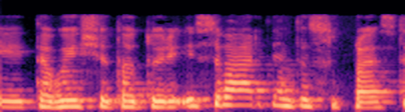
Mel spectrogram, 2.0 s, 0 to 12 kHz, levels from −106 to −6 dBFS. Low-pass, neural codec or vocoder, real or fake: 7.2 kHz; none; real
